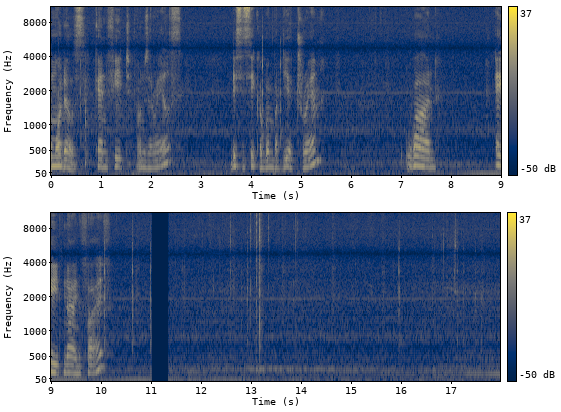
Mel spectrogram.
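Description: Plastic toy trains click and clatter as they are handled.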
